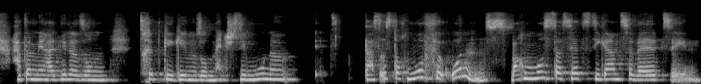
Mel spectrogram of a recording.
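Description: At a moderate pace, a woman with a plain, everyday voice talks in a fairly high pitch with fairly even intonation. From East Africa. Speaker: mind and business coach. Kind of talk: casual interview chat.

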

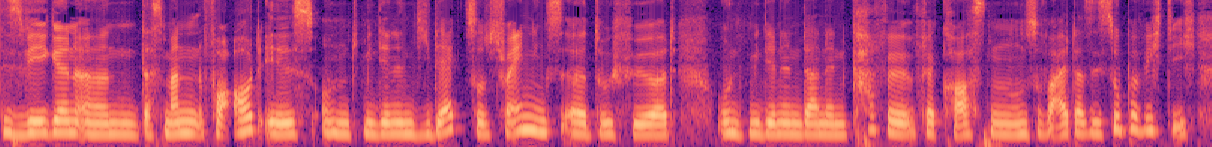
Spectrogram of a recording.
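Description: Speaking at a fairly slow pace in a Spanish accent, a woman has a dark, mellow tone and fairly even intonation. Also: medium pitch for a woman. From Ecuador. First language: Spanish (speaking German). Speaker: coffee importer and company co-founder. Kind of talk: voice message. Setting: recorded remotely in Ecuador.

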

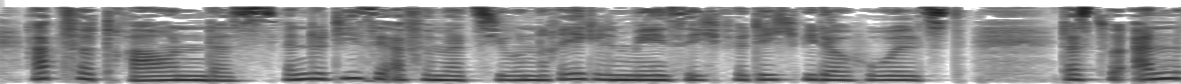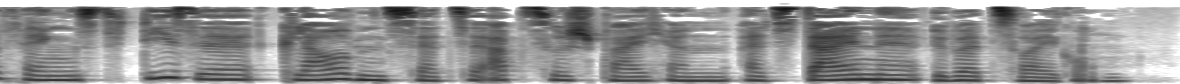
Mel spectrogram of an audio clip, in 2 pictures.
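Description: Speaking very slowly in a somewhat breathy voice at a medium pitch, a woman shows ordinary pitch variation, with a dry, close sound with no echo and a quiet background. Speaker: meditation guide and parenting course creator. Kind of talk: guided meditation with affirmations. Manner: slow, calm, soothing; warm, gentle, caring.

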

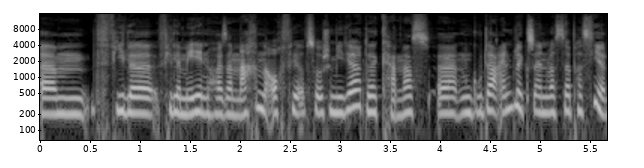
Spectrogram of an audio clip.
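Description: A woman's fairly high voice, a normal speaking voice, with fairly even intonation, very even loudness and a moderate pace. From rural Germany. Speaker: marketing editor. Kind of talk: casual chat. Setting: studio.

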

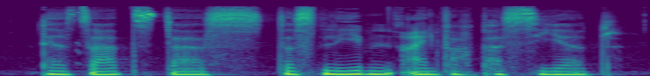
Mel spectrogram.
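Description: Dark and mellow, a woman's voice sits at a very deep, low pitch and sounds somewhat breathy. Her tone is calm and soothing, the intonation monotone and flat. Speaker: meditation guide. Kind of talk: guided meditation. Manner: slow, calm, soothing; gentle, instructive, intimate.

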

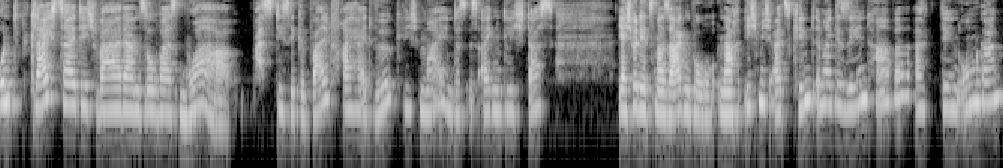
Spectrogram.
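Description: A woman talks very slowly at a medium pitch. Her intonation is lively. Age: 60s. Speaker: communication trainer. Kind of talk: interview.

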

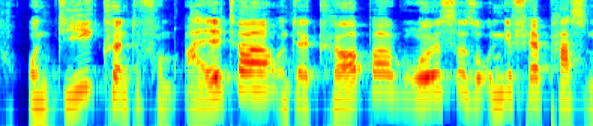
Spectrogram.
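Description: At a moderate pace, a woman's pitch climbs and falls across a very wide range. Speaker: true crime podcast host, journalist. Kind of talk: true crime storytelling.

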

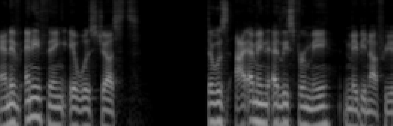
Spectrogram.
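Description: Talking at a fairly quick pace, a man with fairly low pitch and ordinary pitch variation has an unremarkable speaking voice. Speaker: comedian. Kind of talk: casual chat. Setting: video call.

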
